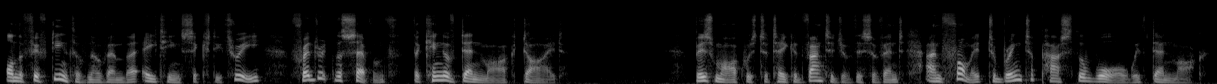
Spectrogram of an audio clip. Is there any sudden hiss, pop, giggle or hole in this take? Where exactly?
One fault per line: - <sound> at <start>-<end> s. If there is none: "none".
none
